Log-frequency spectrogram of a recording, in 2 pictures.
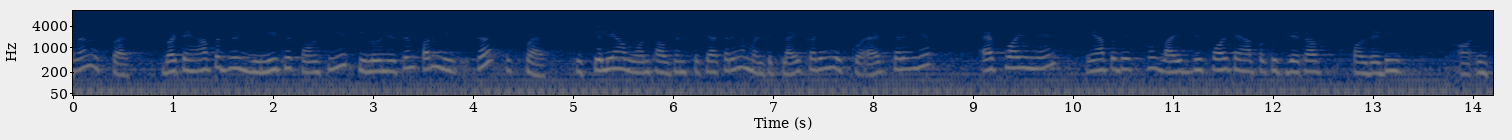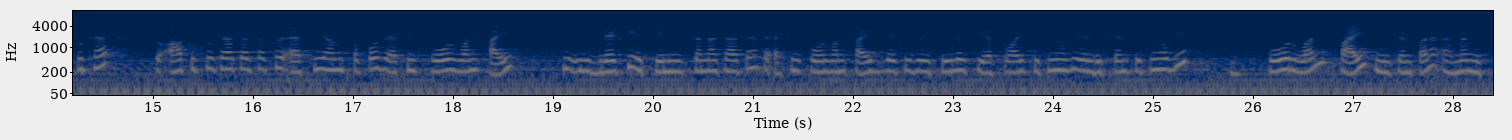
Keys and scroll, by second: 5.0 0, 25.7 4, 26.5 1, 27.1 5.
